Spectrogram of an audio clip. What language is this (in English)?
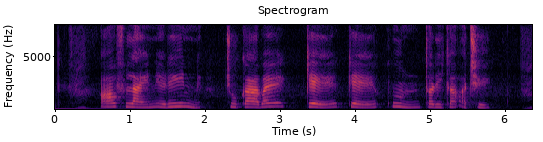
Maithili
